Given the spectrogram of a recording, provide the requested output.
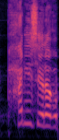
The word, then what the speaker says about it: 바리새: 자, 바리새인, 정확하게 발음한다면 파리새라고 발음을 해야 되는데, 이 파리새란 단어는 분리된 자들, 이런 뜻입니다.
